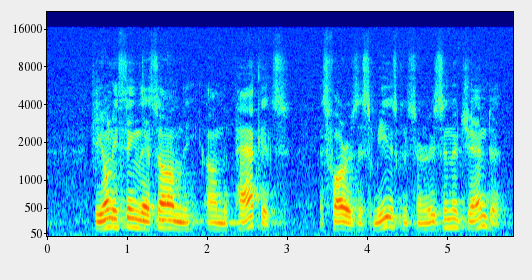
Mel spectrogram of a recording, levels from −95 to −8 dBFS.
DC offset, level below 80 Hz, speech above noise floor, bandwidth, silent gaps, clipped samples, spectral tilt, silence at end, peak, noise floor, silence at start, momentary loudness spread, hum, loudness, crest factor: under 0.1%; -68 dBFS; 23 dB; 17 kHz; none; under 0.1%; -5 dB/octave; 0 s; -14 dBFS; -54 dBFS; 0 s; 11 LU; none; -31 LUFS; 16 dB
